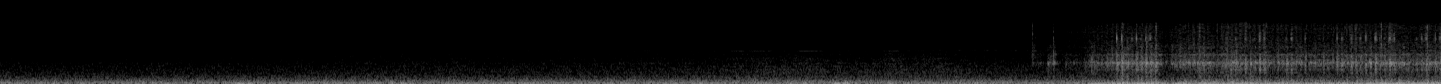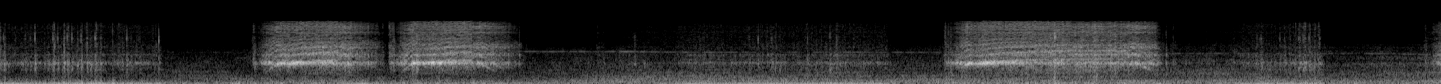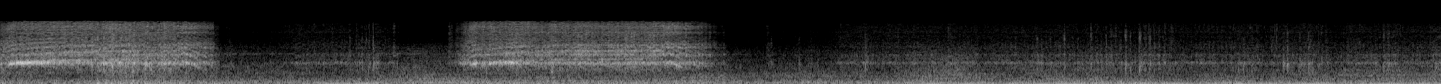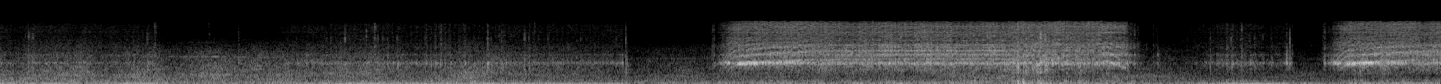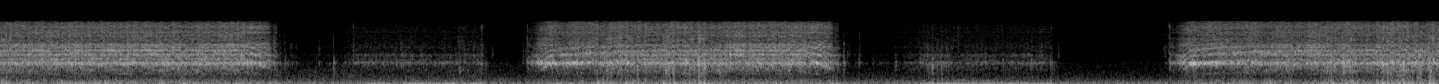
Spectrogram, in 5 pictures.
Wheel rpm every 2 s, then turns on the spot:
0, 0, 0, 0, 0, 20, 20, 20, 50, 60, 10, 20, 120, 20, 90, 50, 40, 120, 10, 20, 20, 20, 10, 20, 10, 110, 160, 40, 110, 150, 30, 70, 140, 20, 30, 160.
10-16 20-22 26-28 38-44 46-50 54-56 60-62 66-68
